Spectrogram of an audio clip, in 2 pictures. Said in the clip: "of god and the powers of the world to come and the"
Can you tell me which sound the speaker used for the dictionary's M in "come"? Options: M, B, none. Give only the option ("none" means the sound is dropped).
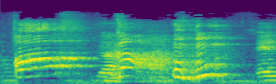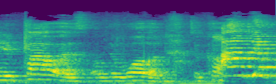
none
